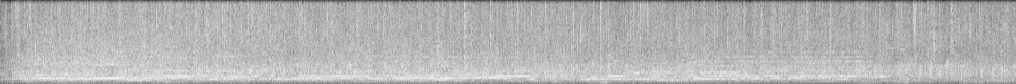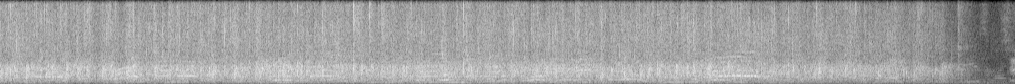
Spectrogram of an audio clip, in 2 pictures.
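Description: Theatre audience applauding, with voices calling out over the clapping through roughly the first half; the applause eases and tails off near the end.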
